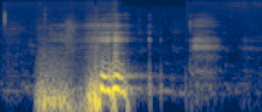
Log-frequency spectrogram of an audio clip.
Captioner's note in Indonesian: Suara tertawa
